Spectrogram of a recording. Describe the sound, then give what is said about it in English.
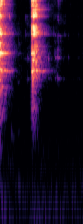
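Two bright glass clinks ring out close together as glasses of a Nebraska corn spirit, aged in a charred New American Oak barrel, are touched in a toast, the second sharper and louder, each with a short shimmering decay. No voices are heard. “So I brought one with me today. Very nice. Yeah. Well, nice. Cheers. Cheers. Cheers.”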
